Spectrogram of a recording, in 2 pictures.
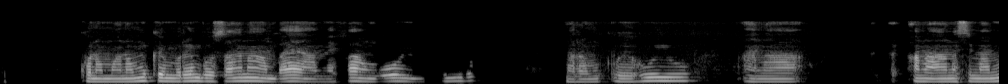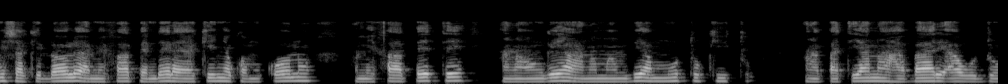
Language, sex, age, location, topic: Swahili, male, 18-24, Wajir, government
